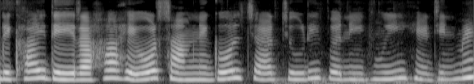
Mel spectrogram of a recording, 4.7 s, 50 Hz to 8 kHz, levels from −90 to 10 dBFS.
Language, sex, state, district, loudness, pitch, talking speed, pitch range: Hindi, female, Bihar, Patna, -16 LUFS, 235 Hz, 165 wpm, 225-265 Hz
